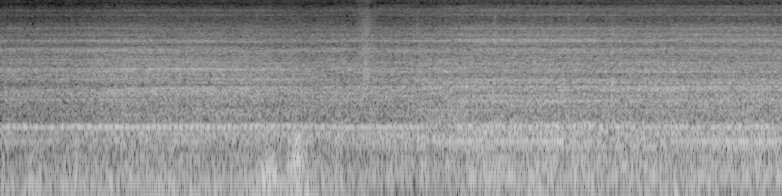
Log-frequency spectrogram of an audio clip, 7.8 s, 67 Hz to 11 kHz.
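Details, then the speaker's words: 2009 GE air conditioner, first start in a year: loud, steady drone with a constant mid-pitched hum and no speed change from an unusually noisy, very stiff Broad Ocean fan motor; owner suspects the bearings need breaking in. "that's what they get for using a cheesy broad ocean fan motor that right there is not condensate that's just wd-40 i spray a lot of it in the fan motor kenny it's so loud you can't even hear a little hazel beeper on it"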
